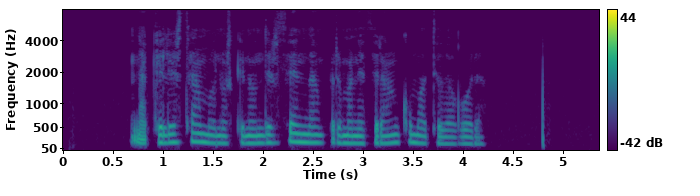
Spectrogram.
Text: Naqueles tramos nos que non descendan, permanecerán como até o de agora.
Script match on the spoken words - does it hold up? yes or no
yes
